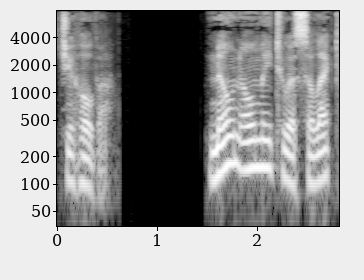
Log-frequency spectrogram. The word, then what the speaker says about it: Jehovah: It is supposed by some that Yahweh is the proper pronunciation of this word, but as the first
